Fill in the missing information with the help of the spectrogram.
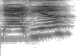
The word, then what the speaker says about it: Nadia: I go by my original pronunciation, Nadia. So that is the Arabic pronunciation.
